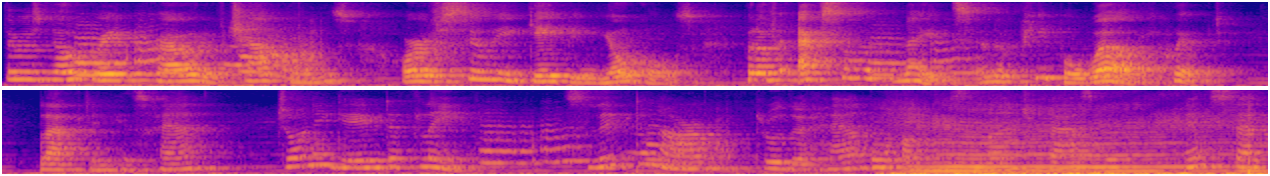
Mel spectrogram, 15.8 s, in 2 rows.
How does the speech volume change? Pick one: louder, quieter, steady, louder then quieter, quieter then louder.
quieter.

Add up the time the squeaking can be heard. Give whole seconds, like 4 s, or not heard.
4 s.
